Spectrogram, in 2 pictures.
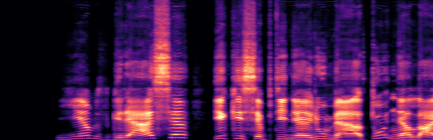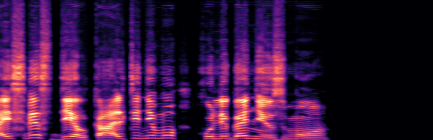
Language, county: Lithuanian, Vilnius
